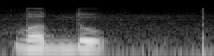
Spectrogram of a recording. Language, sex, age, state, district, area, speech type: Telugu, female, 18-30, Telangana, Hyderabad, urban, read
